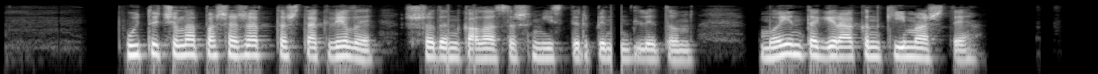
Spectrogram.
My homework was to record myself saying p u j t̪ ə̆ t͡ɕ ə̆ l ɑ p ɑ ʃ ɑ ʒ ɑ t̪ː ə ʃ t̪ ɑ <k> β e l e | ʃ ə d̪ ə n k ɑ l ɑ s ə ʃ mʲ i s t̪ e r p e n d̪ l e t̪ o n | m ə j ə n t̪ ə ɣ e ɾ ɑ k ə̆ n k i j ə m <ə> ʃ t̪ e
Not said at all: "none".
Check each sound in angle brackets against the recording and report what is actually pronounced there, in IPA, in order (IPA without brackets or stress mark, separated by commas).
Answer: k, ɑ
